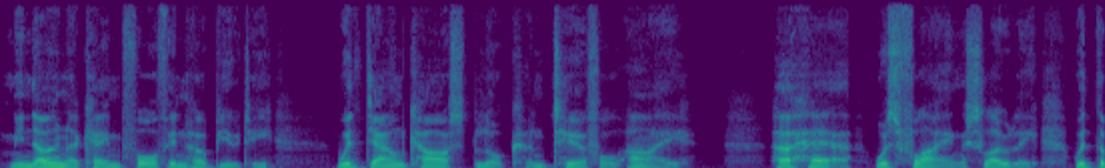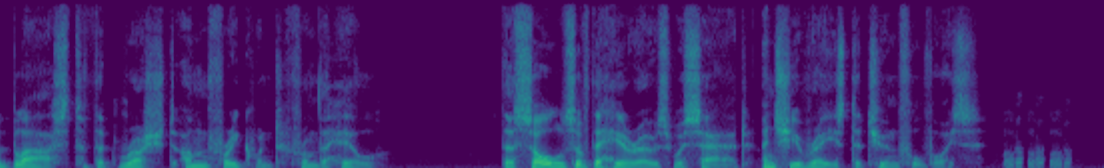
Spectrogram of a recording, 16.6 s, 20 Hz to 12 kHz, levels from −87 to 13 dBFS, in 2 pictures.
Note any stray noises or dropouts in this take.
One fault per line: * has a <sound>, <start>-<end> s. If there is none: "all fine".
* has a laugh, 15.8-16.3 s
